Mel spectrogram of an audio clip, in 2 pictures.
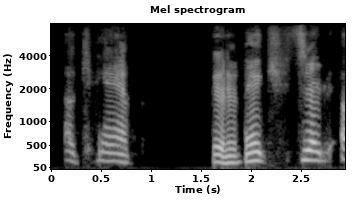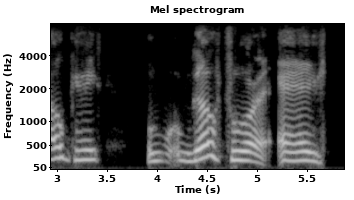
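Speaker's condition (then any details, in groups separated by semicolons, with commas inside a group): Cerebral palsy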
